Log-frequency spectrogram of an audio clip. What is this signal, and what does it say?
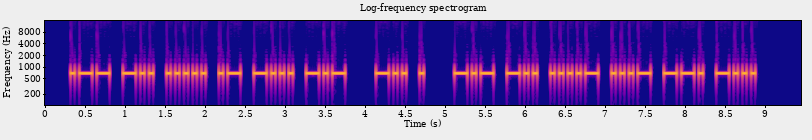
Morse code, heard as a keyed tone, about 22 wpm, 700 Hz. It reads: WD5ABK DE KD4VGB
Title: USA Callsign DE Callsign 22wpm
